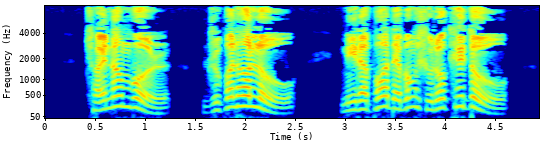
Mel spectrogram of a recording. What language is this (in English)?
Bangla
